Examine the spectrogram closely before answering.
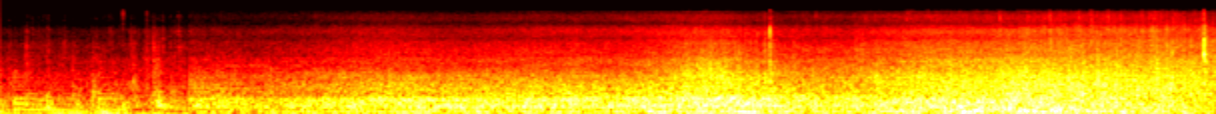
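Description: An engine rumbles as a vehicle drives slowly over rough ground.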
